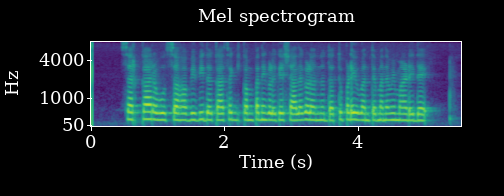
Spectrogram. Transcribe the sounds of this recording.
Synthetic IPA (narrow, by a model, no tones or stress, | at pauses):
sɐɾkaːɾɐʋuːsɐɦɐʋiʋid̪ʱɐkaːsɐɡikɐmpɐniɡɐɭiɡe̞ʃaːlɛɡɐɭɐnːud̪ɐt̪ːupɐɽejuʋɐnt̪e̞mɐnɐʋimaːɽid̪e̞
